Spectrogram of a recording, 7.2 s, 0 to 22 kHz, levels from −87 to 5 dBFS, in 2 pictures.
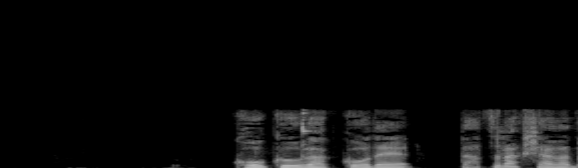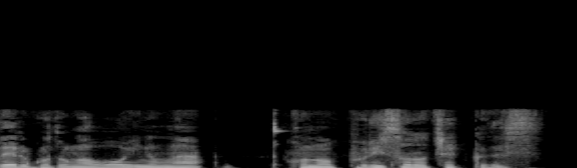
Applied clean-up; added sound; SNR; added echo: neural mask model Resemble Enhance denoiser.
